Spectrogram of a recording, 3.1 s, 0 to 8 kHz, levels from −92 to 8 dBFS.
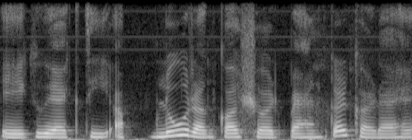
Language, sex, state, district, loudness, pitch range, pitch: Hindi, female, Jharkhand, Ranchi, -15 LUFS, 190-210 Hz, 195 Hz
